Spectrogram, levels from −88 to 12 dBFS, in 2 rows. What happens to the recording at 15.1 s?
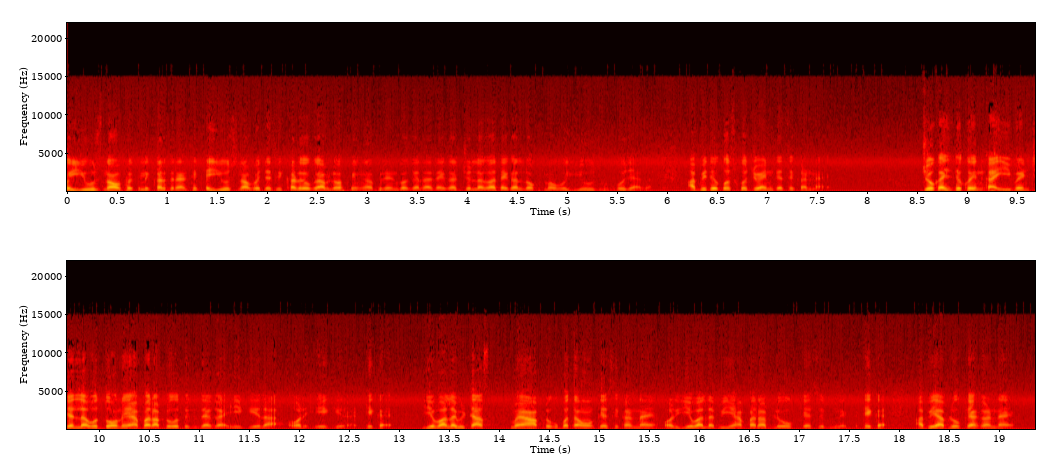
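At 15.1 s you're hearing the same mains buzz that runs through the whole clip. Sharp switching spikes from something like a dimmer, a rectifier or a missing shield are leaking in twice per 50 Hz cycle, so you get a stack of 50 Hz harmonics climbing up into the kilohertz range. It comes across as a steady, raspy buzz sitting roughly 15 dB under the sound.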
